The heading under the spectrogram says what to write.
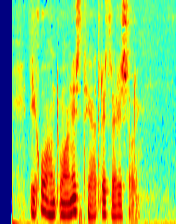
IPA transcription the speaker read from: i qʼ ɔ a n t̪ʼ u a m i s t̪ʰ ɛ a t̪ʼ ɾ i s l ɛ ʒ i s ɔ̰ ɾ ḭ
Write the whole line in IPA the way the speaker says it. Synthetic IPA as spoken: i qʼ ɔ a n t̪ʼ u a n i s t̪ʰ ɛ a t̪ʼ ɾ i s ɾ ɛ ʒ i s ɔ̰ ɾ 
